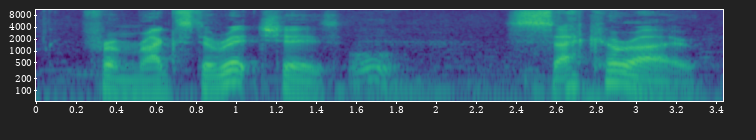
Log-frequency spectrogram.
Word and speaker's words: Sekiro: Sekiro, correct pronunciation, won this year's Game Awards.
